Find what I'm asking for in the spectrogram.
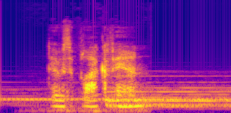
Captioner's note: voiceover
